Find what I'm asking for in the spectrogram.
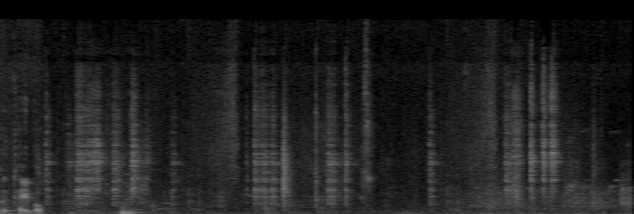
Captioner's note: table Creaks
